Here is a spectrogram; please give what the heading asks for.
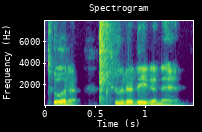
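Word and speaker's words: Tuatha Dé Danann: Tuatha, and I got that from an Irishman. I said, how do I pronounce this properly? He says, Tuatha Diadane.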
